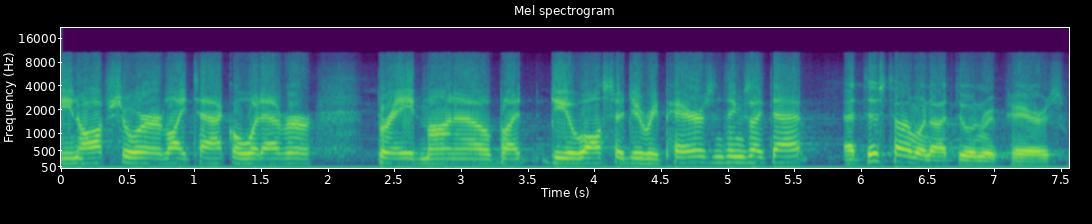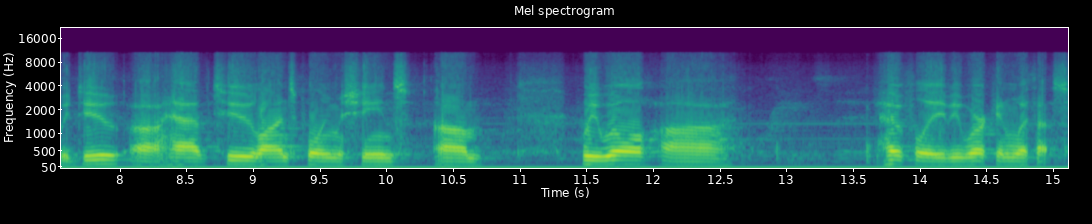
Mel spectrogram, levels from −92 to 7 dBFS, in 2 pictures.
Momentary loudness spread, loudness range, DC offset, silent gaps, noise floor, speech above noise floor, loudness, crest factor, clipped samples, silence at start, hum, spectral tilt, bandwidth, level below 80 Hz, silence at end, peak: 6 LU; 3 LU; 4%; none; -39 dBFS; 28 dB; -11 LUFS; 10 dB; under 0.1%; 0 s; none; -4.5 dB/octave; 11 kHz; -48 dBFS; 0 s; 0 dBFS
